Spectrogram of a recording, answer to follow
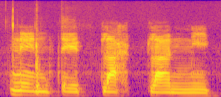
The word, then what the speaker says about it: Nentlanwe: Recuerda que en el nawat las palabras se acentúan en la penúltima sílaba. Nentlanwe.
